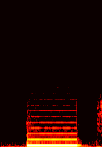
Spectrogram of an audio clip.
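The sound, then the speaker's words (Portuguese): A single loud, steady electronic ringing tone sounds for about a second, like an outgoing video call ringing, then cuts off, leaving low background hum and a faint high blip. “Vamos ligar para ele em vídeo.”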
